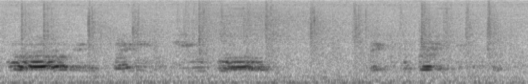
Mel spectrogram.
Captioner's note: soldier chatters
